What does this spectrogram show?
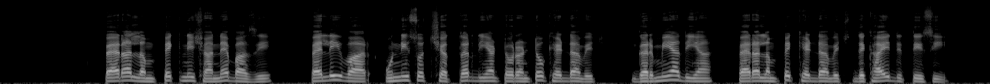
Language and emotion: Punjabi, neutral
